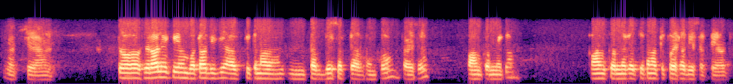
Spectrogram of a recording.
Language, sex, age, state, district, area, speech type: Urdu, male, 45-60, Uttar Pradesh, Gautam Buddha Nagar, urban, conversation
